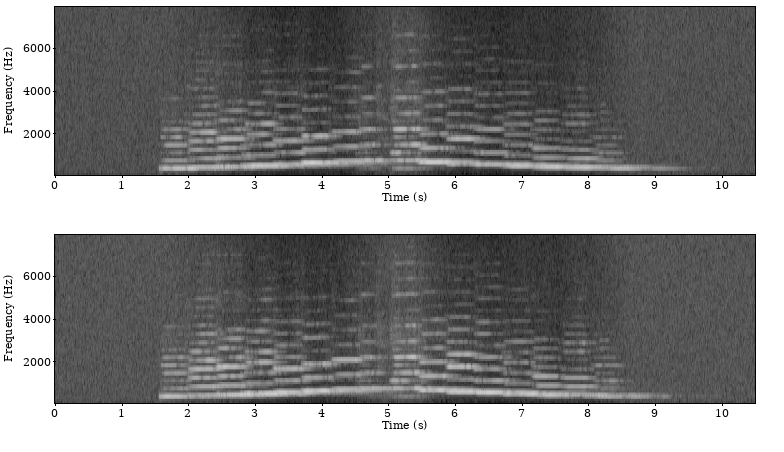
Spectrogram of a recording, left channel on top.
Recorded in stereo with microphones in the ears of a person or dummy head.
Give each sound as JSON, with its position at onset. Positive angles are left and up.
{"t": 1.6, "sound": "a flute", "side_deg": -30, "distance_m": 3.0}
